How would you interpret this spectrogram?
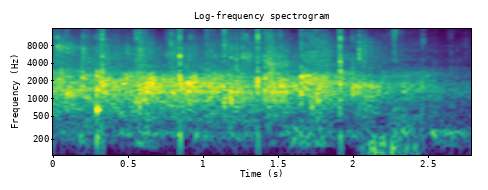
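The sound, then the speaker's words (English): A crowd applauds steadily for about three seconds, many hands clapping in a dense, even patter that tapers off slightly at the end, clapping for a man who recited Psalm 31:6. “All right, we're going to clap for him.”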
